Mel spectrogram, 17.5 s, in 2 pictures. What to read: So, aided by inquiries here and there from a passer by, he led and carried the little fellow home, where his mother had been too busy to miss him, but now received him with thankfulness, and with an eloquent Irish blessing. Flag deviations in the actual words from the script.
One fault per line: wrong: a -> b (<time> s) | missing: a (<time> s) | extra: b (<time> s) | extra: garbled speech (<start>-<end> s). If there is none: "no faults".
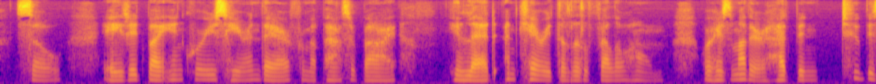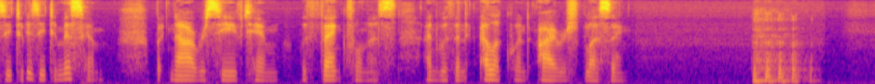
extra: busy to (9.0 s)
